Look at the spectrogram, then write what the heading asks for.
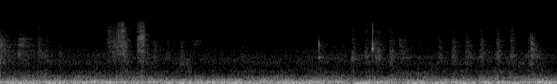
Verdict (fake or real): fake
